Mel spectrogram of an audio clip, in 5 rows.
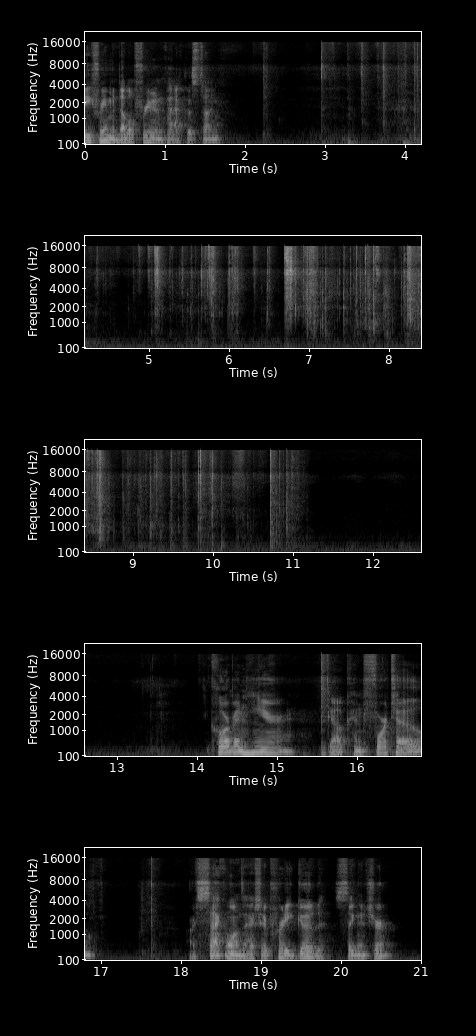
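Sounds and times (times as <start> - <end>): shiny wrapper crinkling and ripping: 3.4 - 11.2.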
